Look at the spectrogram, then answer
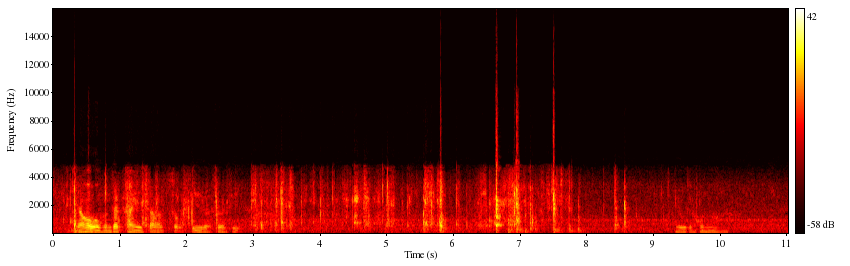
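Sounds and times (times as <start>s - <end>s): packaging rustling and scraping: 0.4s - 7.9s.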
